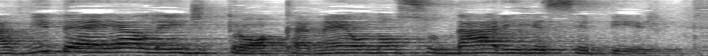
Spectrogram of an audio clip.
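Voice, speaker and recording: Amid noticeable background noise and audible room echo, a woman speaks at a moderate pace in an animated tone. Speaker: self-help coach. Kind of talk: motivational talk.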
